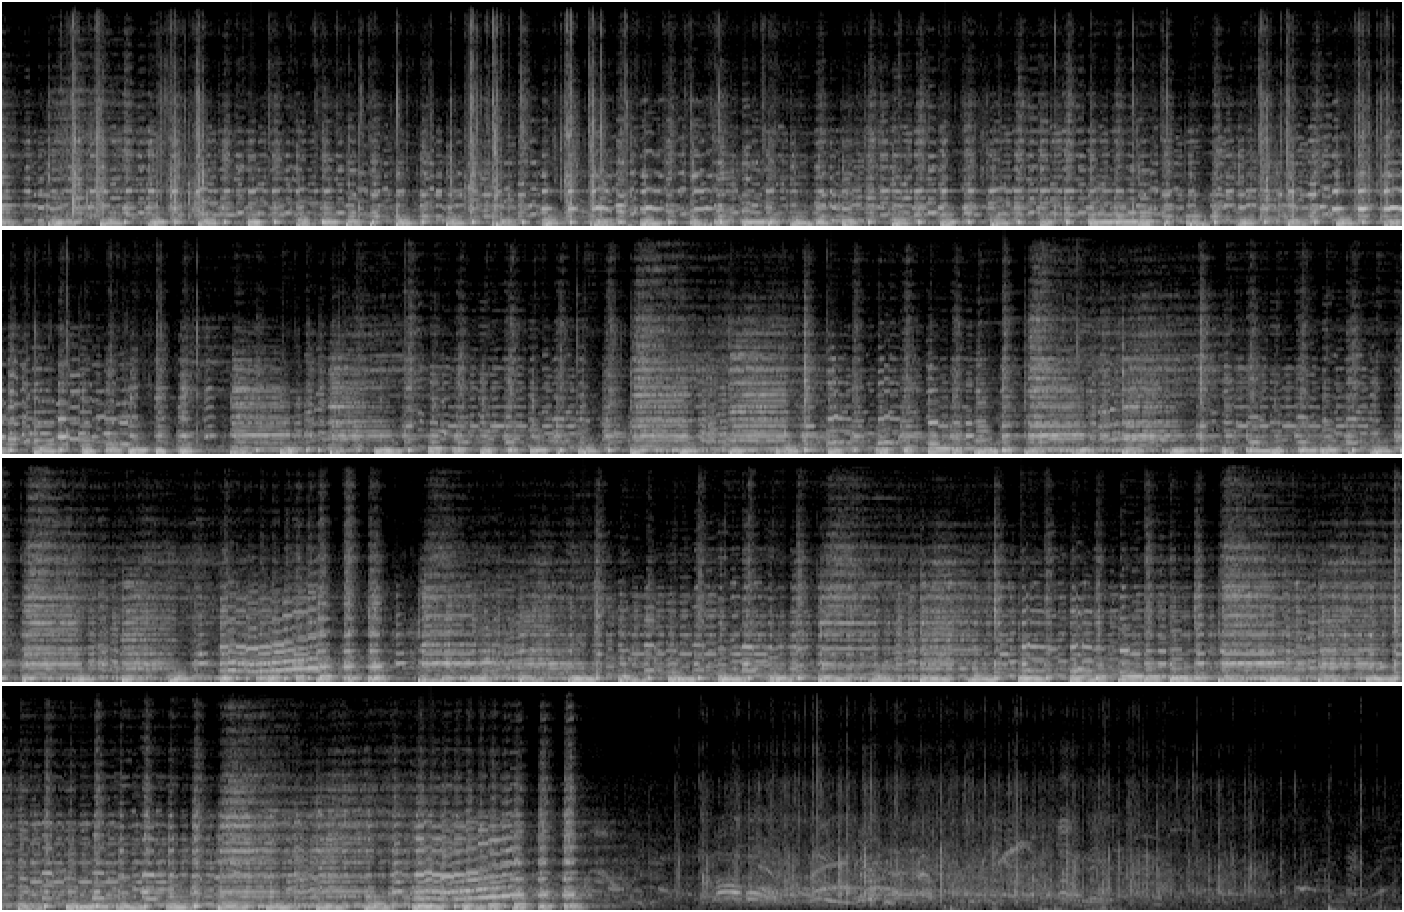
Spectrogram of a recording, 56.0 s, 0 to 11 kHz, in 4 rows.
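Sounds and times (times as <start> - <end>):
accordion and brass dance music: 0.0 - 48.3.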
